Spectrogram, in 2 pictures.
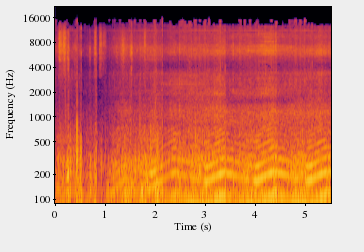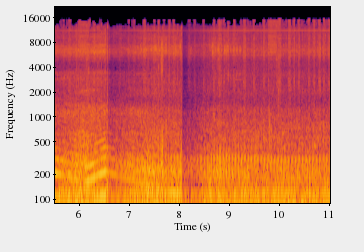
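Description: Quad bike (ATV) engines idling. From about two seconds in, one engine is revved up and down about once a second, five times, then drops back to a steady idle.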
